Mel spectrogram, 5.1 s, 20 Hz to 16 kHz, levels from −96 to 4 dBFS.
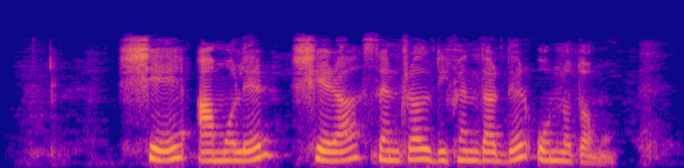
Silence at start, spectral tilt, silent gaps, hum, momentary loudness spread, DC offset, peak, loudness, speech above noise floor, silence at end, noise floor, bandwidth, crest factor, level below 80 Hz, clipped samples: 0.35 s; -5 dB/octave; none; none; 10 LU; under 0.1%; -8 dBFS; -24 LUFS; 36 dB; 0.25 s; -60 dBFS; 7.4 kHz; 18 dB; -68 dBFS; under 0.1%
